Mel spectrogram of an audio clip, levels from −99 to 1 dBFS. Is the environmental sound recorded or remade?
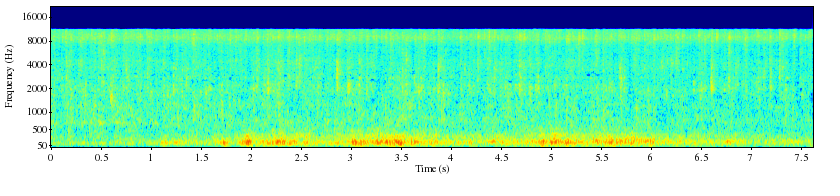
recorded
